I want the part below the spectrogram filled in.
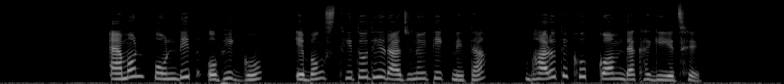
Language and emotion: Bengali, neutral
